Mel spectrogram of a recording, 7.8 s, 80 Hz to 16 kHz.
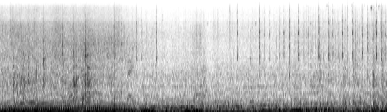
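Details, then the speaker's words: WW2 jeep driven around a farm in winter under load: deep engine drone with a faint transmission whine rising with speed; healthy. "Got to listen to the engine and the wine of the transmission. It's cool."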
